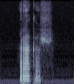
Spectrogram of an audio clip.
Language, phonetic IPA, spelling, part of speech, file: Polish, [ˈrakaʃ], rakarz, noun, Pl-rakarz.ogg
